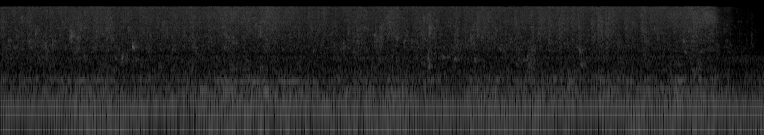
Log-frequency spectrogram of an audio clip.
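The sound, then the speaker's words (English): Water from a running tap pours steadily as an apple is washed beneath it, a constant loud rush that cuts off abruptly just before the end. “So I'm washing the apple.”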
